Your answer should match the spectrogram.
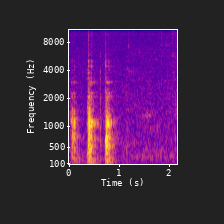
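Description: Hammer tapping a carriage bolt through a drilled hole in a wooden trailer side board: three light taps about a third of a second apart, then stopping.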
